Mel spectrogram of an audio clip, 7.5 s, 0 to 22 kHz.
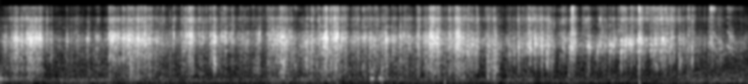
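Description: Plastic biscuit wrapper of a Parle 20-20 Gold choco-chip cookie pack crinkling and rustling as it is handled and torn open, a dense crackle with many small sharp snaps.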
